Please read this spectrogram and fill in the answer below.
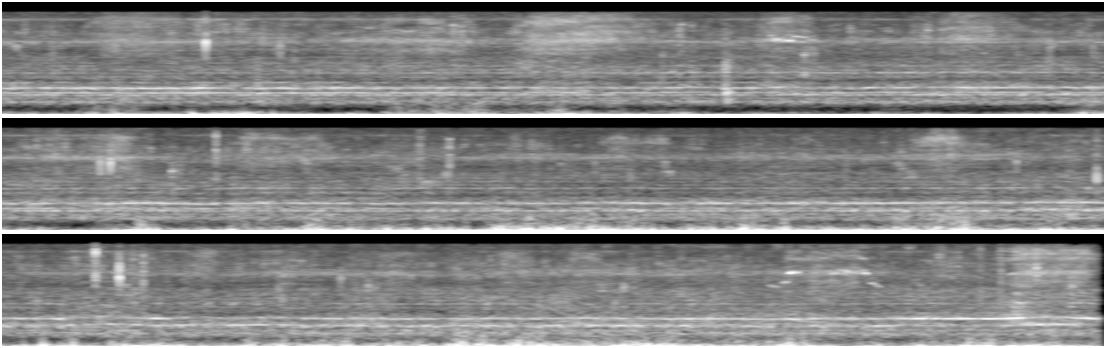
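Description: Electric bike conversion-kit motor whining steadily under power, its pitch creeping slightly upward as the bike picks up speed. Wind rumble on the microphone grows louder from about six seconds in.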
